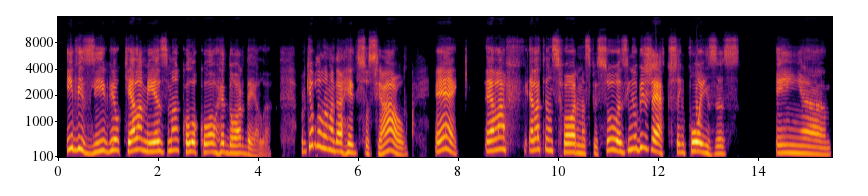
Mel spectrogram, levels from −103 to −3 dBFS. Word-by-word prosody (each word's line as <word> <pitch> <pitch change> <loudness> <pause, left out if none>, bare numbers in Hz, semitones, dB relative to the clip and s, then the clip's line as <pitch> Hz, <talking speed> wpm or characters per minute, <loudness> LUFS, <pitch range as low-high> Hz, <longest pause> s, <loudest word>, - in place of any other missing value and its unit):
invisível 260 - -1
que 235 - +5
ela 275 +4 +4
mesma 245 +2 +2
colocou 225 -1 +2
ao 225 0 +1
redor 195 -1 -2
dela. 160 -8 -9 0.6
Porque 235 +8 -5
o 390 - 0
problema 320 -9 -1
da 235 -1 +4
rede 200 -1 -2
social, 190 +1 -1 0.7
é 255 -1 +2
q 175 - -24 0.5
ela 265 +4 +2
f 275 - -17
ela 265 +3 +1
transforma 220 -7 +1
as 185 - -11
pessoas 235 +5 -1
em 285 +2 -2
objetos, 285 - 0
em 210 -1 -4
coisas, 185 -7 +3 0.7
em, 200 -1 -4
hã, 175 -4 -3
230 Hz, 110 wpm, -21 LUFS, 195-265 Hz, 0.7 s, que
